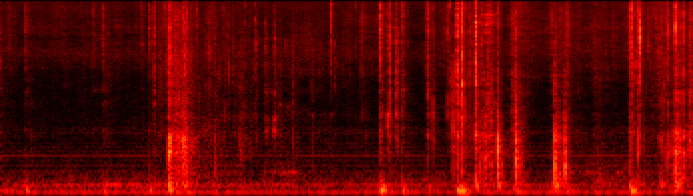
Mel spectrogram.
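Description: A metal utility-knife blade chips and cuts small dry pieces off a pale yellow solid soap bar. Sharp, dry, crisp clicks and scrapes come in irregular bursts over a low steady hum, with each chip dying away almost instantly.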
